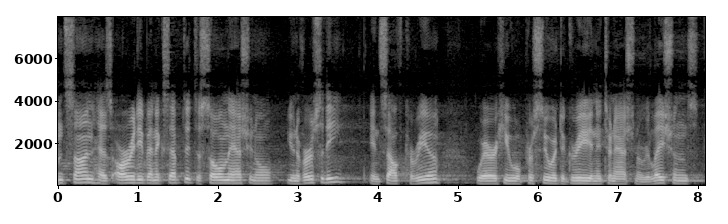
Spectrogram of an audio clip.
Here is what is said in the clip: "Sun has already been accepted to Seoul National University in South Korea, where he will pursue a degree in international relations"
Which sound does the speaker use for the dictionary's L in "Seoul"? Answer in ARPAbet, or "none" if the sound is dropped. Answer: L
